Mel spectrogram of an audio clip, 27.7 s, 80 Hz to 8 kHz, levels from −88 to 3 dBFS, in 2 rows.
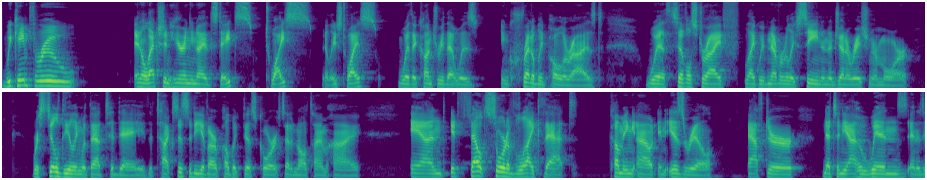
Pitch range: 110-130 Hz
